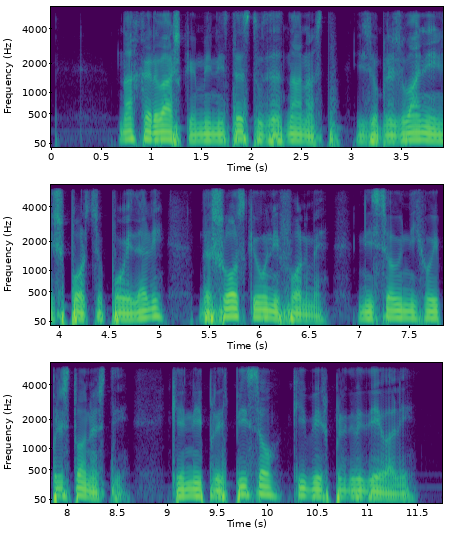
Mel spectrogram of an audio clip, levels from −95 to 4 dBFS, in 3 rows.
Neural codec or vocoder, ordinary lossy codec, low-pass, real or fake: none; none; 5.4 kHz; real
